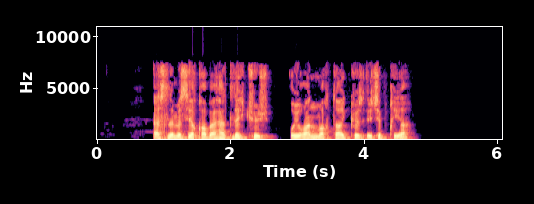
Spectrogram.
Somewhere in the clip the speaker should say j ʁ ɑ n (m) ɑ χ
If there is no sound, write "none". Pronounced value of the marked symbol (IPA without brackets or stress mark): m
